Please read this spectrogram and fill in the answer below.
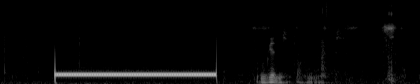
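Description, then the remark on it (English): A loud, steady telephone dial tone hums at one unchanging pitch for about a second and a half as a call is dialed for an interview, then cuts off abruptly before brief voices and rustling follow. “Why don't I give him a call? yeah, dial, please.”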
